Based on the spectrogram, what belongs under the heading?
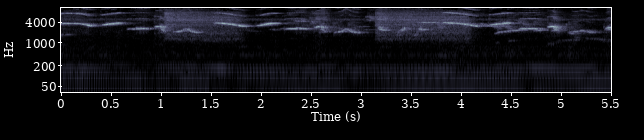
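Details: Female Javan pied starling (kacer) singing in a fighting mood, with whistled and slurred phrases near the upper range, broken by short pauses, over a steady low hum.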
